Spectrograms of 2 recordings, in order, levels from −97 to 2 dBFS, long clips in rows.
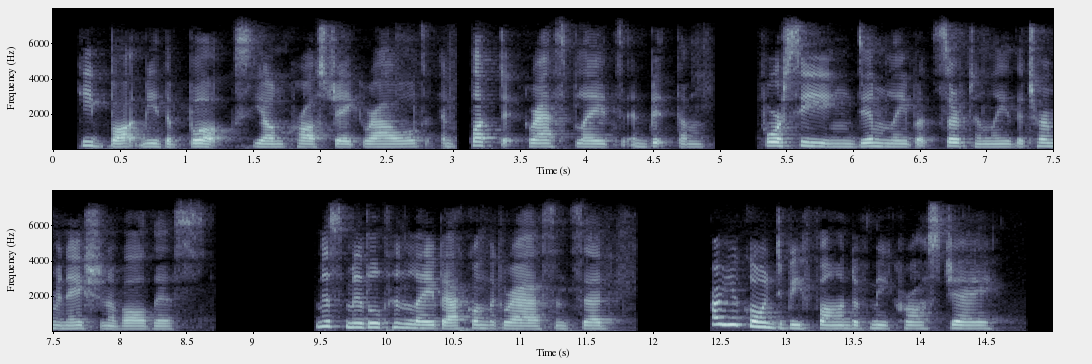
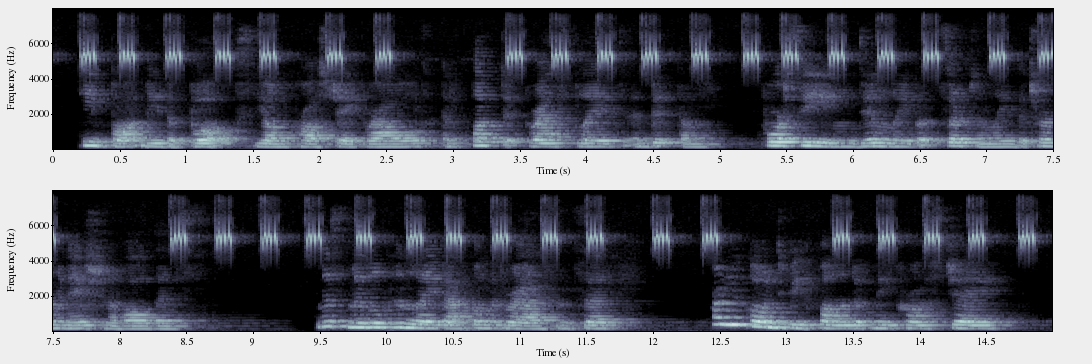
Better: first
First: none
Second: background sound (Cricket); 5 dB below the speech // room echo; dies away in 0.6 s

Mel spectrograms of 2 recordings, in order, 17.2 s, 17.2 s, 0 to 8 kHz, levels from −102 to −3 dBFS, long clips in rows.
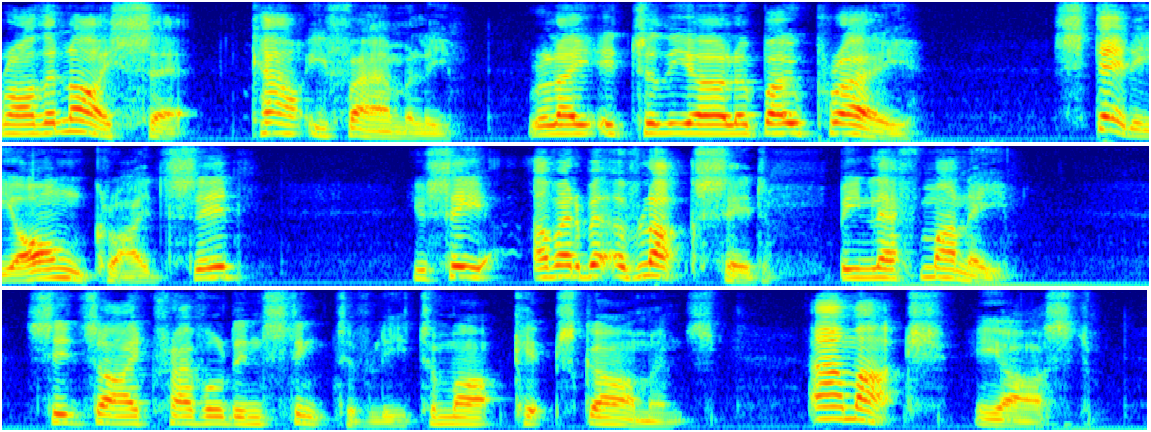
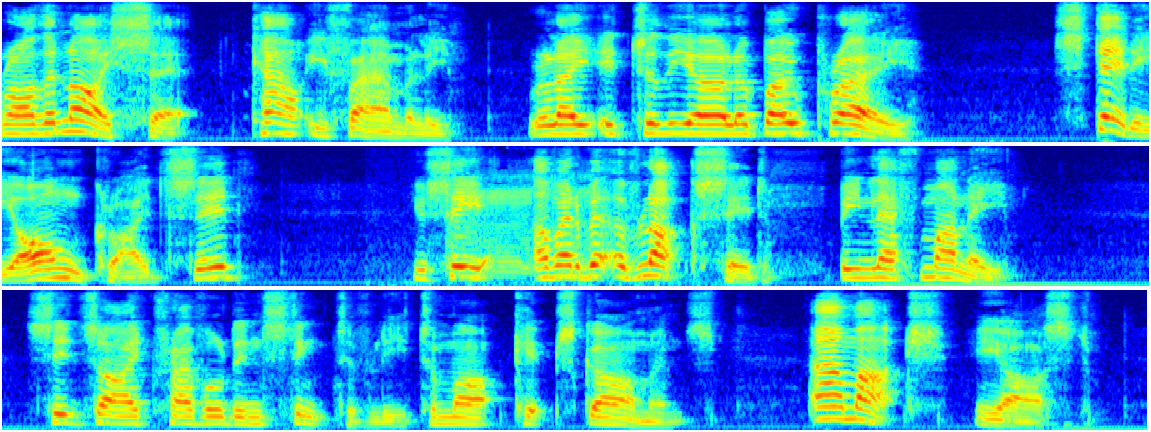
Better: first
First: none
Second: background sound (Fart); 20 dB below the speech

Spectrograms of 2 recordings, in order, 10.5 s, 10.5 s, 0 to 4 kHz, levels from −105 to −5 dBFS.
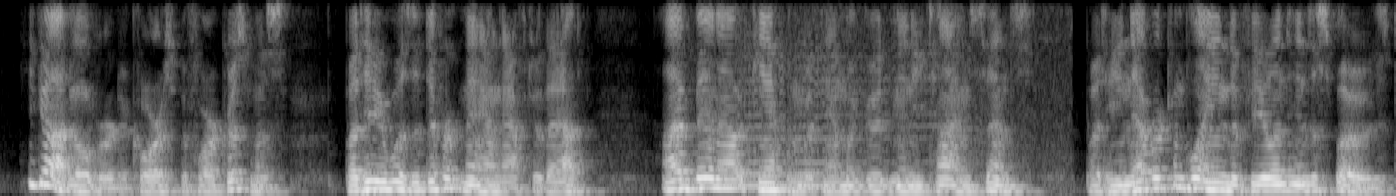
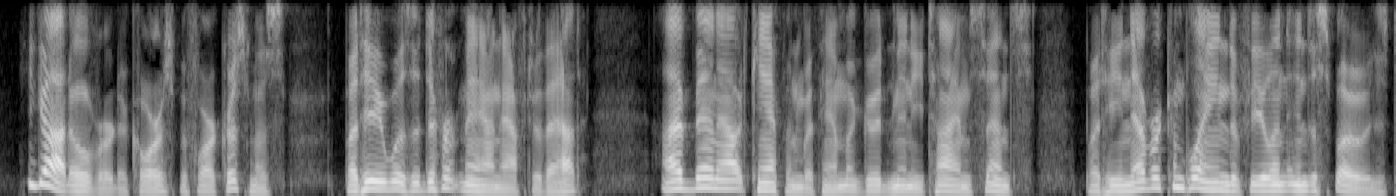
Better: second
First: background sound (Insect); 16 dB below the speech // room echo; dies away in 0.5 s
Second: none

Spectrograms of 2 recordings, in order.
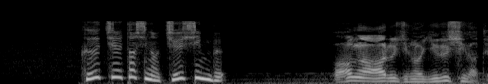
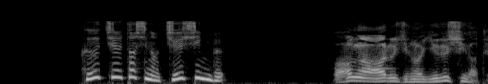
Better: first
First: none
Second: noise reduction (neural mask model DeepFilterNet 3)

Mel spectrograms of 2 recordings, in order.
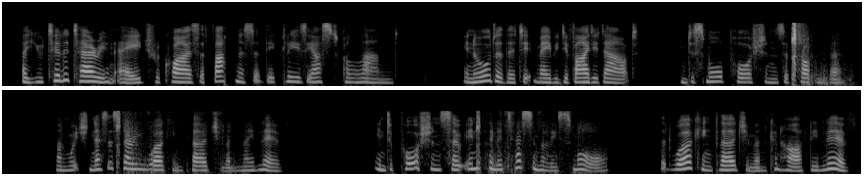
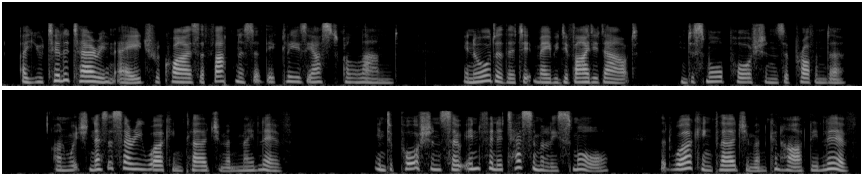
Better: second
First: noise reduction (neural mask model RNNoise)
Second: none

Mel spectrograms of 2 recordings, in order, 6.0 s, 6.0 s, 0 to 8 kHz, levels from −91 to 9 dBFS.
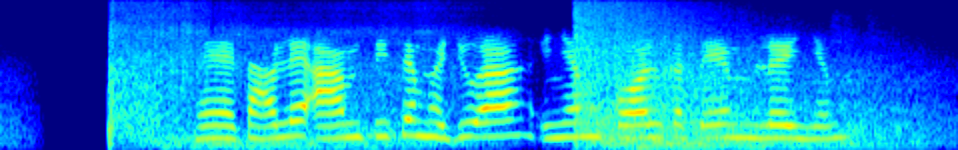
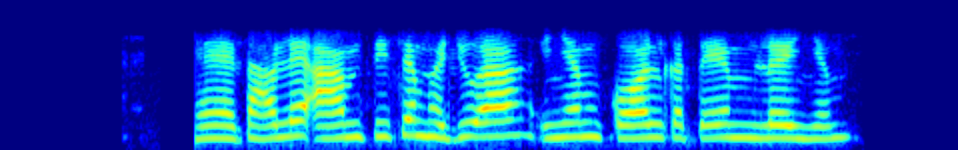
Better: second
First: background sound (Explosion); 13 dB below the speech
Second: none

